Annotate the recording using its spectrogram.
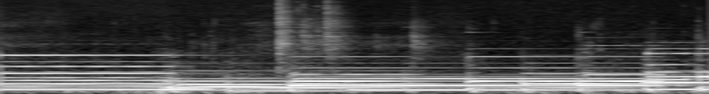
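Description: Keyboard playing slow, ambient music: held chords that sustain and change to new chords about one second in, again about two seconds in, and near the end.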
